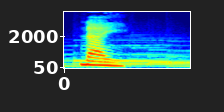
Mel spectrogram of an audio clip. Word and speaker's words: ใน: ใน This is a preposition that translates to in or inside, is pronounced with a mid-tone. It's a straightforward, level sound without any rise or fall in pitch throughout its duration.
